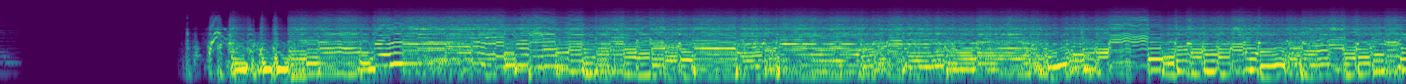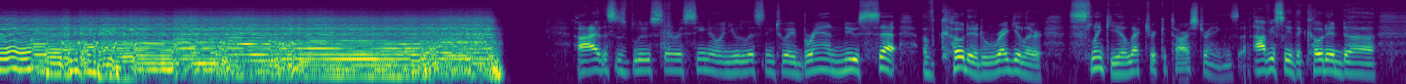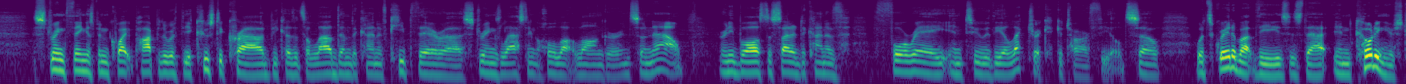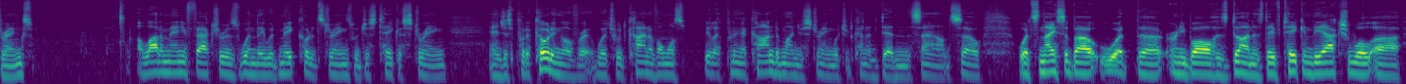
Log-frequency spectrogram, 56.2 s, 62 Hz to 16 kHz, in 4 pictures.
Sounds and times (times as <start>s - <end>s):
Speech: 19.8s - 27.8s, 28.5s - 42.6s, 43.4s - 56.2s.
